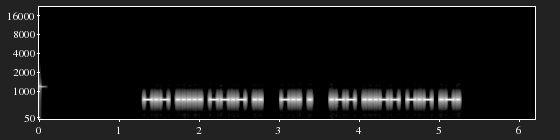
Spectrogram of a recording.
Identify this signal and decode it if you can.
Morse code, heard as a keyed tone, about 36 wpm, 700 Hz. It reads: K5QI DE W3KR
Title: USA Callsign DE Callsign - 4 Characters - 35wpm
